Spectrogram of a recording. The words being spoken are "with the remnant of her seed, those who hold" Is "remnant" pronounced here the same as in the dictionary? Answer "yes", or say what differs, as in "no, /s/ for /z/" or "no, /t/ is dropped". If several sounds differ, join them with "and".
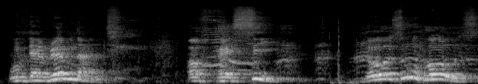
yes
